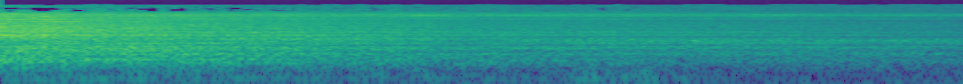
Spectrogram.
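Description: Rolling noise of a passenger train with Swiss SBB coaches running away from the platform. It is a steady rush of wheels on rail that fades steadily as the train recedes.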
